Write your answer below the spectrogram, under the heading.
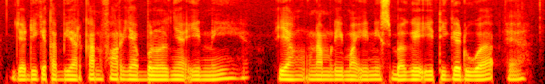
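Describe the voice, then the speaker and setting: Fairly quick and fairly low in pitch, a man speaks with a dark, mellow tone. The sound is dry and close with no echo, in a very clean recording with a silent background. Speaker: programming tutor. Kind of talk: coding tutorial narration.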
